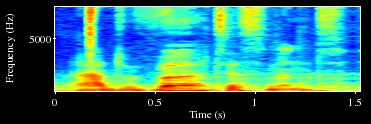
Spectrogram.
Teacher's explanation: The word advertisement has 4 syllables, and we place the stress on syllable number 2, advertisement, not on syllable number 1, advertisement, or syllable number 3, advertisement.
